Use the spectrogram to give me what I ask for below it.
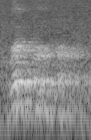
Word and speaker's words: Ripperger: Let me pronounce his name for you. It's Father Ripperger.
